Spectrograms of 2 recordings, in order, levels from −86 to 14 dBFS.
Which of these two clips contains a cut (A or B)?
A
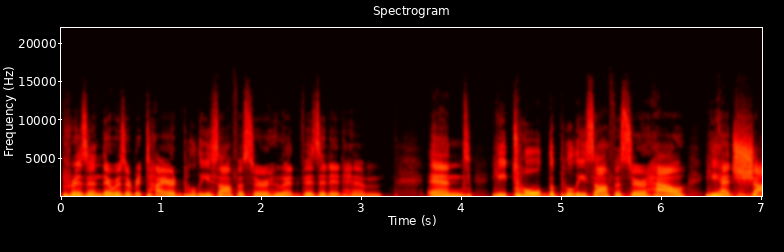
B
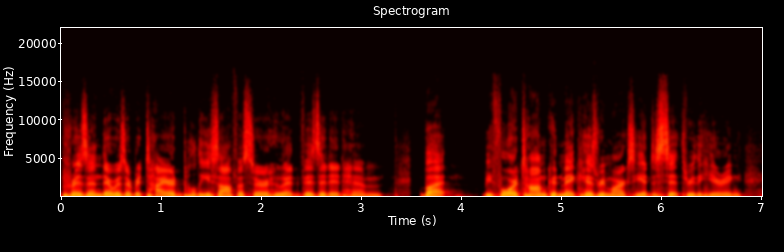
B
